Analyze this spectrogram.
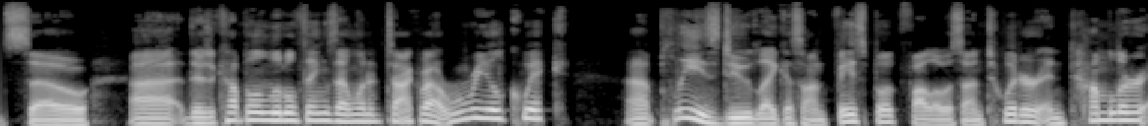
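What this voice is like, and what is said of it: Froggy, hoarse voice. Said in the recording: “You can probably hear my voice is getting a little froggy here ... I kind of feel like I'm getting sick”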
